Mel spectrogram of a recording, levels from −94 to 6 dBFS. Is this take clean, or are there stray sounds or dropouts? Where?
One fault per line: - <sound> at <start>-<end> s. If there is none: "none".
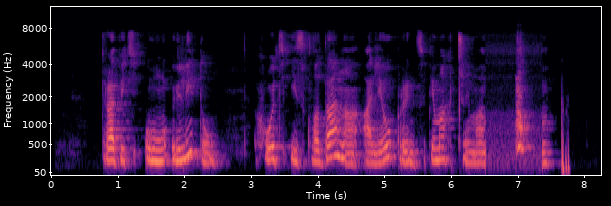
- bark at 7.0-7.3 s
